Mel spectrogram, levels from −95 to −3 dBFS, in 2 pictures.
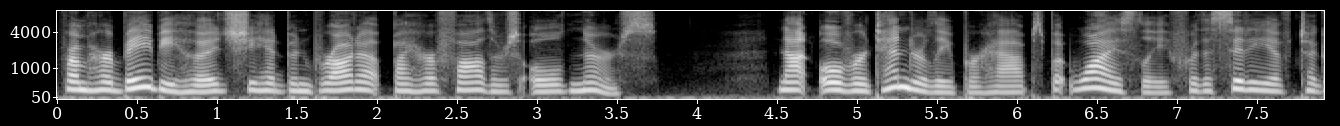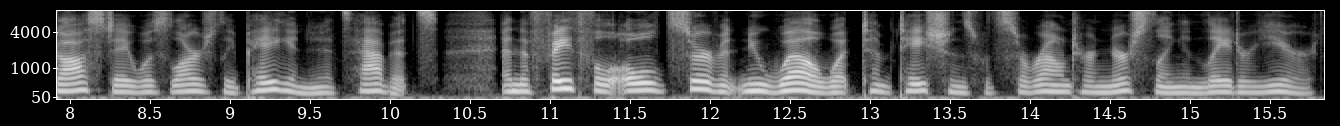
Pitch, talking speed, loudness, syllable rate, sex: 185 Hz, 170 wpm, -20 LUFS, 4.8 syllables/s, female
